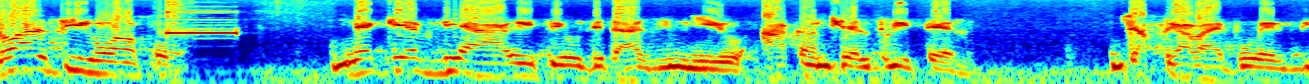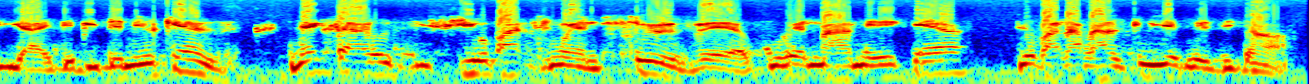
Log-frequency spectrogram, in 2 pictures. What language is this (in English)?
French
